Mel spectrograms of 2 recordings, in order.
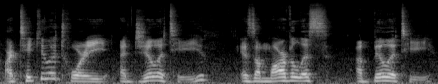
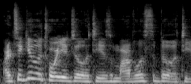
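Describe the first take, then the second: First: The phrase is spoken slowly and deliberately. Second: The phrase is spoken quickly. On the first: "I'll do it slowly" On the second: "And then a little bit faster"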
